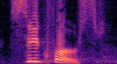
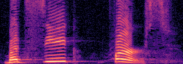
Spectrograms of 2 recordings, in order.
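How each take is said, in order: First: Said in the usual way. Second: "But seek first" stretched out very slowly and louder, leaning on "seek"; slow emphatic. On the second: Shown as a demonstration. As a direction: drag "But seek first" out word by word, pressing on "seek".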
